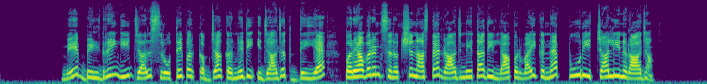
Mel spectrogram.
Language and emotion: Dogri, angry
